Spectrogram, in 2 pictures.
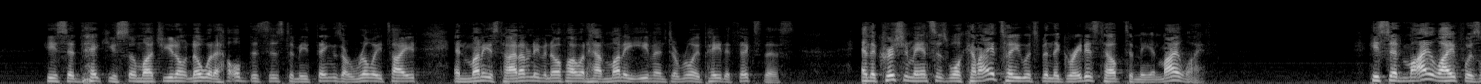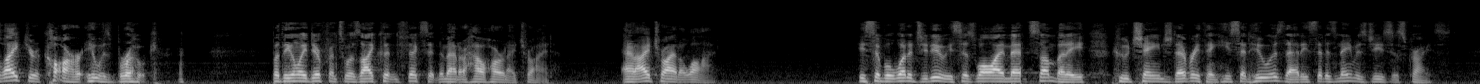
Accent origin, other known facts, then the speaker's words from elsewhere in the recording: Atlanta, Georgia, United States; And I grew up in Atlanta, Georgia, and they say if you take all the county lines and erase them, and you just go by the metropolitan area and by the population, Atlanta is 90 miles wide.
